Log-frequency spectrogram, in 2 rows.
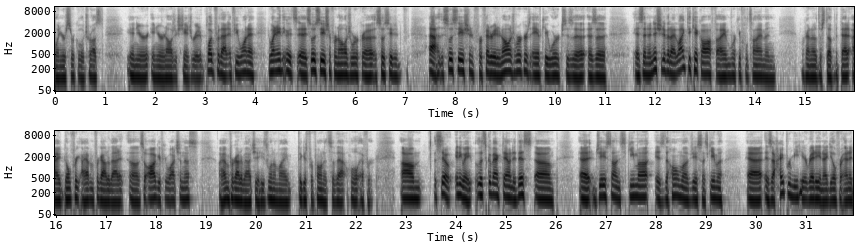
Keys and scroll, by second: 24.7 j.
